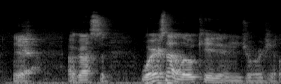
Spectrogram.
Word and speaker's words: Augusta: Is that how you pronounce it? Augusta. Yeah. Augusta.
